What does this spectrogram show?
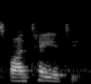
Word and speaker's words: spontaneity: We lose touch with joy and spontaneity, spontaneity.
